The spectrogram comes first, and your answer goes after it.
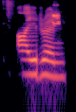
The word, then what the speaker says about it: iron: Not Iron. you. Iron. Okay. iron. No, the R is silent over there.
